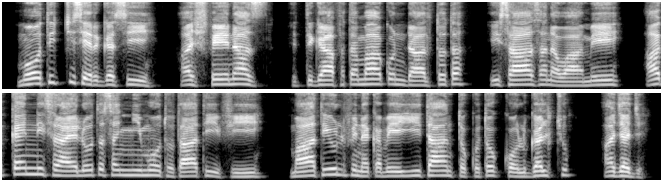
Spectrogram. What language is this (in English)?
Oromo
